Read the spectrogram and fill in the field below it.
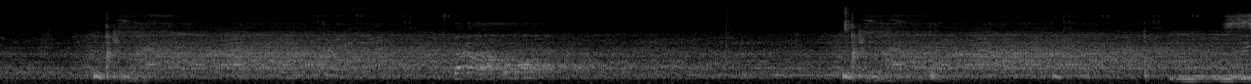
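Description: A crowd cheers through a television speaker.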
